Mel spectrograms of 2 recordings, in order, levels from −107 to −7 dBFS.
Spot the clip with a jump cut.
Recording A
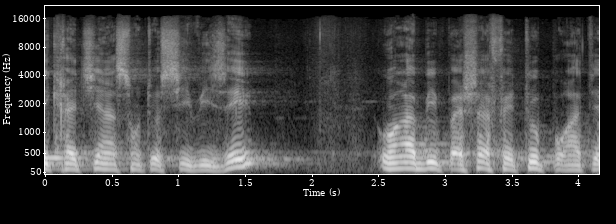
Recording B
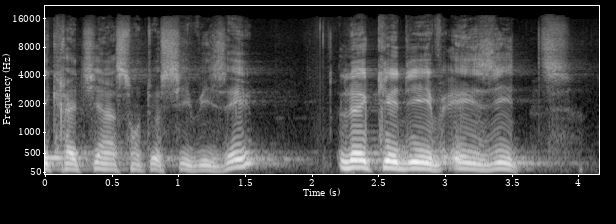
B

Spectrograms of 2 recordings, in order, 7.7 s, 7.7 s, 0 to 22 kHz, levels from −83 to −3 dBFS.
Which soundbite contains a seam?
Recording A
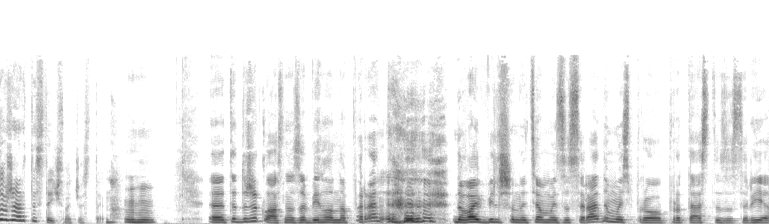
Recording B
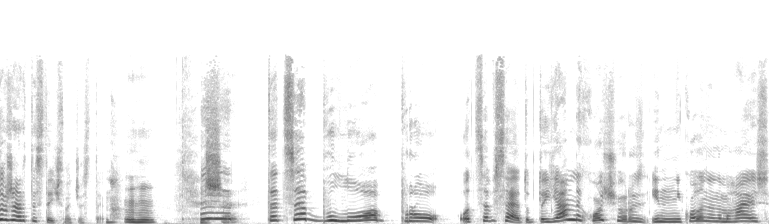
B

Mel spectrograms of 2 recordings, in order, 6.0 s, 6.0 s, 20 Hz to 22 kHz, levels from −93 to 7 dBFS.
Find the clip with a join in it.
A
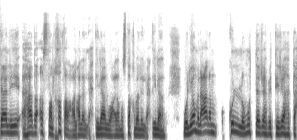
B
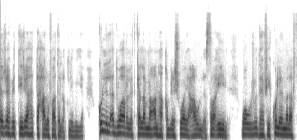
A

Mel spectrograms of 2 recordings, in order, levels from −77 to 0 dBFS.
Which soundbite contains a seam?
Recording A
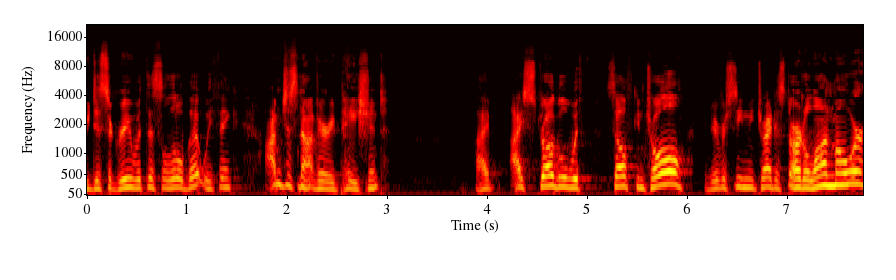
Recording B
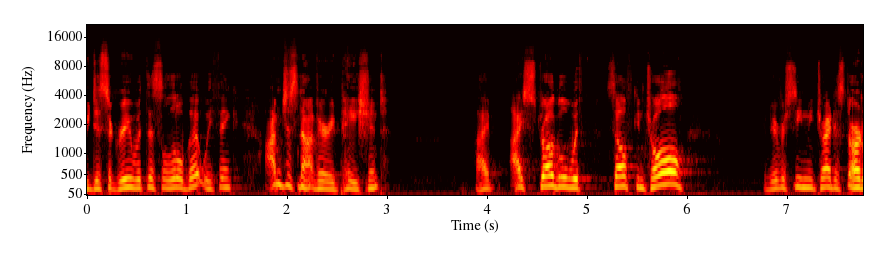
A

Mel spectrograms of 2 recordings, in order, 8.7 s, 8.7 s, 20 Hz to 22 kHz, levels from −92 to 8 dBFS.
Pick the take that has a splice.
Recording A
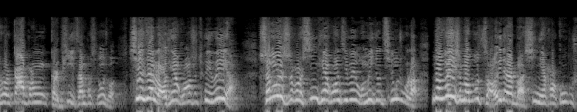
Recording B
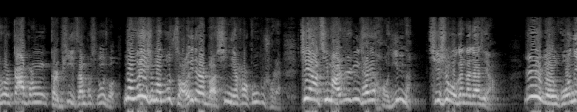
B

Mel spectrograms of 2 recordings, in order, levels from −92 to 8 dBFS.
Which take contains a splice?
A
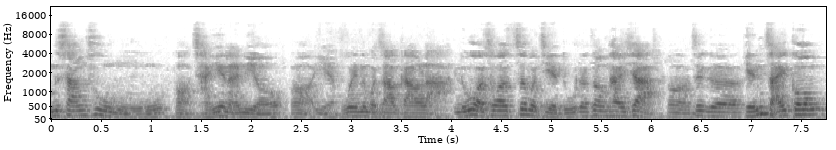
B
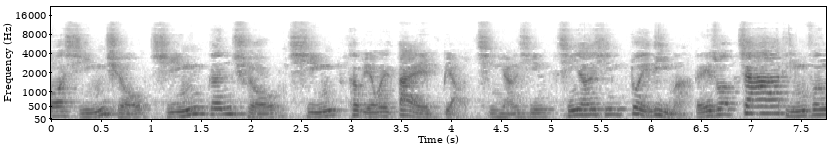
B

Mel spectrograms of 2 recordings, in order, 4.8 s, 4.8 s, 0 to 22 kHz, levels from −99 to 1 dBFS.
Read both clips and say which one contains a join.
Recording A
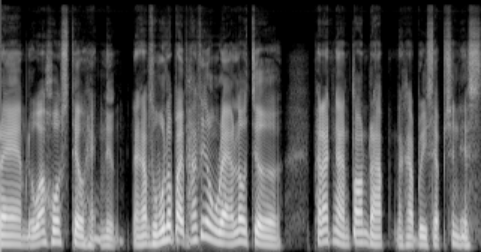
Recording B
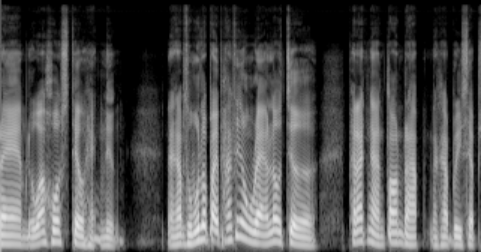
A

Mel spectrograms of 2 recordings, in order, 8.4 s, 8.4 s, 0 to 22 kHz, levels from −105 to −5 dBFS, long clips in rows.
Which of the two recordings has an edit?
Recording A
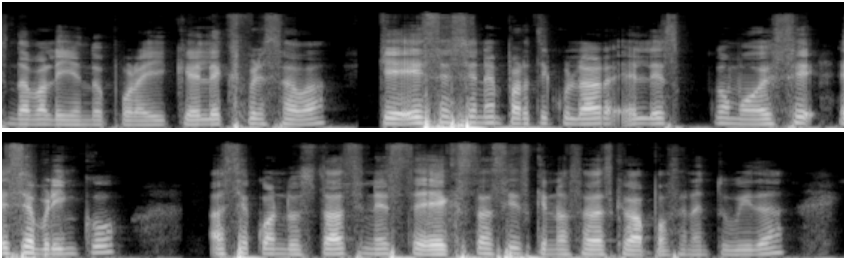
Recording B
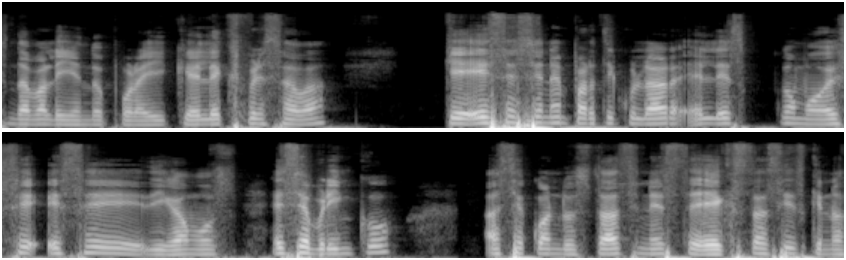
A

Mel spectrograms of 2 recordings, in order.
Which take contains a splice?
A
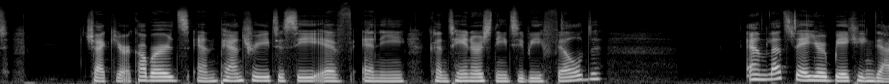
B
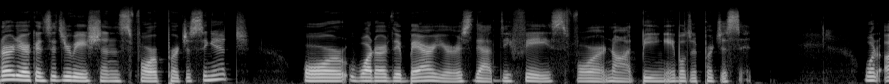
A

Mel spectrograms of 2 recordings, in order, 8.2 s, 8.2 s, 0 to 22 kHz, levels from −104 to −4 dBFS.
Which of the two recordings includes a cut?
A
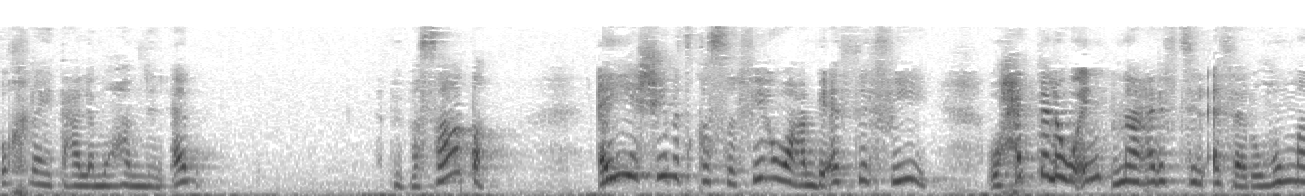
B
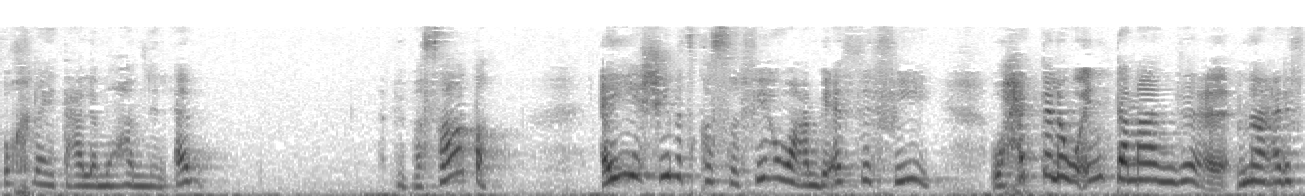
A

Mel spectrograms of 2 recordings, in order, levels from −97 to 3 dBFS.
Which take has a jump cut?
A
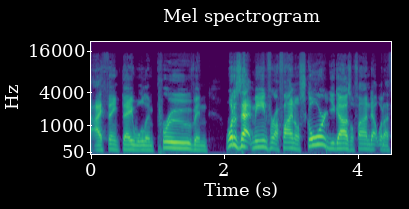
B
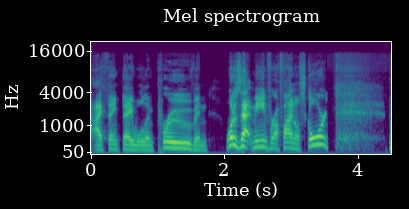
B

